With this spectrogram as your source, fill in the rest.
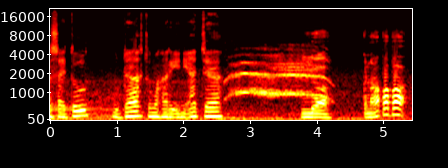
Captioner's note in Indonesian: berteriak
